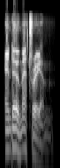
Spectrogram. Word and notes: endometrium: British English

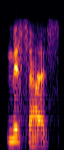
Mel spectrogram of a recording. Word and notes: Messieurs: Indian

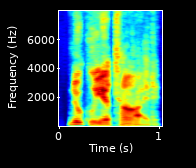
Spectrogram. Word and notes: nucleotide: American English

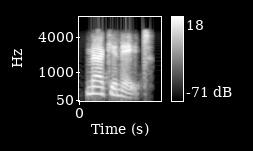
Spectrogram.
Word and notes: machinate: Indian

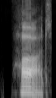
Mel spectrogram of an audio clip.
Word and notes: hut: American English

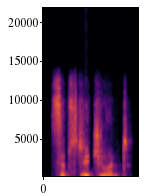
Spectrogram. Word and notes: substituent: Indian

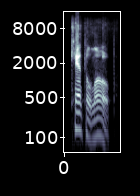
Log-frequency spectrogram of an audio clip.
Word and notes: cantaloup: American English

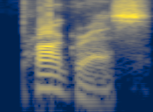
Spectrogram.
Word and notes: progress: American English

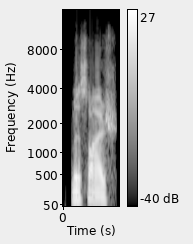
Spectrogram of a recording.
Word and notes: massage: American English

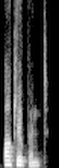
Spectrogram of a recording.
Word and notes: occupant: Indian

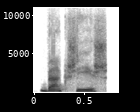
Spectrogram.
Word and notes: baksheesh: Indian

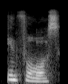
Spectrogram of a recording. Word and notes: enforce: Indian

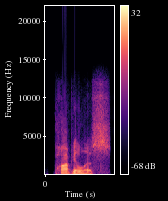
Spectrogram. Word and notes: populous: American English

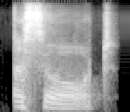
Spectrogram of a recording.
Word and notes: assort: Indian

